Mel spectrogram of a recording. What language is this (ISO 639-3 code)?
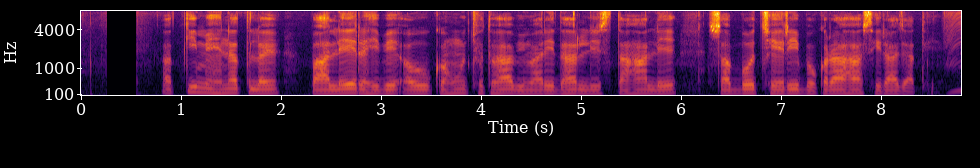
hne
